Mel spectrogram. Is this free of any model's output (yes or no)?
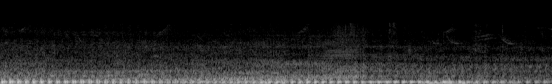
yes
